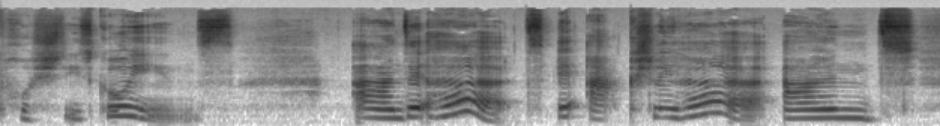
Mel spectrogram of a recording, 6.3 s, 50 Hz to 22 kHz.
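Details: Stuttering in a 32-year-old woman who has stammered since about age five or six, worst on the phone; had speech therapy and learned breathing techniques at 15.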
